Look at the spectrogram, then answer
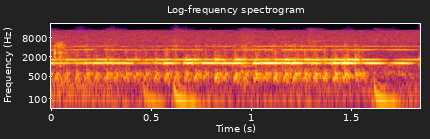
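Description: A telephone rings in a 1990s US West caller ID commercial, a steady electronic bell tone sounding continuously and clearly for the whole short stretch with no voices over it.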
